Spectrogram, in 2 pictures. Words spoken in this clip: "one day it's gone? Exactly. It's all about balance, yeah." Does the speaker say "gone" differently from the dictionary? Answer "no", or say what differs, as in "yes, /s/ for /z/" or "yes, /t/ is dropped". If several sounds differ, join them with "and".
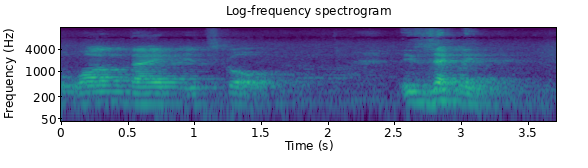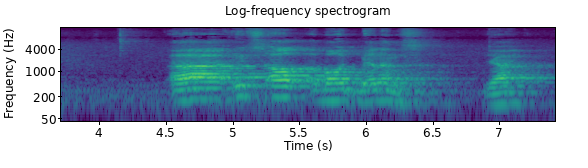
yes, /n/ is dropped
